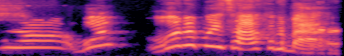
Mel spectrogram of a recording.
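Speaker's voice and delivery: loud, high-pitched mock exasperation; exasperated bafflement. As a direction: act out being totally baffled, voice shooting up. Retold baffled reply to daughter.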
